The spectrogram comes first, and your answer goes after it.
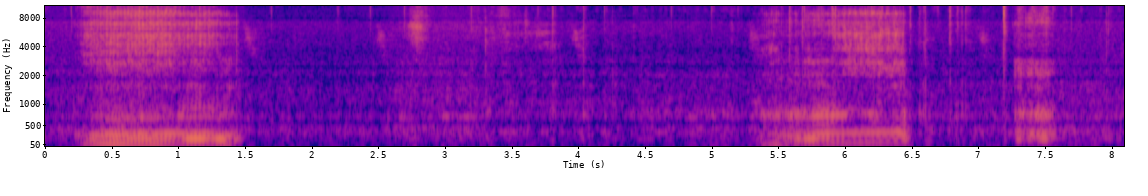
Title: Shiwa the snoring Bulldog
